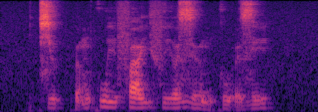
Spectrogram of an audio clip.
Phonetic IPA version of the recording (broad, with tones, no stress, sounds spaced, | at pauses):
t͡ɕ ɨ˨˩ p̚ ʔ ə̰˧˥ m k w i˧ f a˧ j f i˨˦ ə̯ z ɨ˧˩ m k ṵ˧˨ ə̯ z i˦˥ k̚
